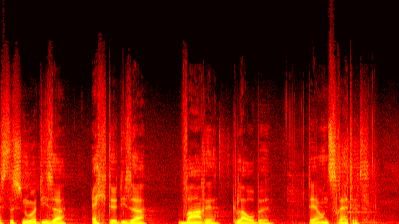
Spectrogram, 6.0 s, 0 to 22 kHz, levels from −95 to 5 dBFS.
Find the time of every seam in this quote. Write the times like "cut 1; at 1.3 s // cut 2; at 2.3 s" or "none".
none

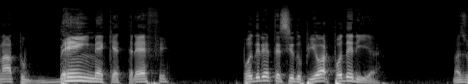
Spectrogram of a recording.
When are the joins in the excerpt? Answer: none

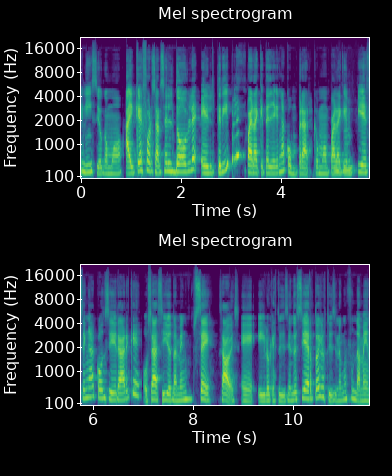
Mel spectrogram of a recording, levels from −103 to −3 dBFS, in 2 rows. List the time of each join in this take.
none

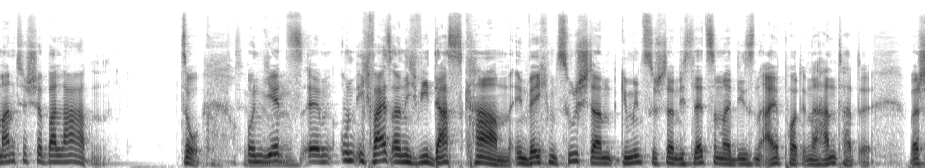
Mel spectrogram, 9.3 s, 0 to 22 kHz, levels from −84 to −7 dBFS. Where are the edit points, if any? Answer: none

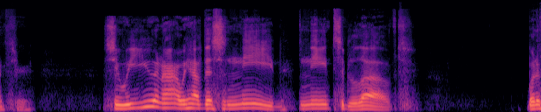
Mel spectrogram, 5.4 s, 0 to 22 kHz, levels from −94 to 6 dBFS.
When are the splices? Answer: cut 1; at 3.0 s // cut 2; at 3.5 s

